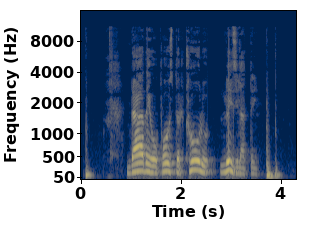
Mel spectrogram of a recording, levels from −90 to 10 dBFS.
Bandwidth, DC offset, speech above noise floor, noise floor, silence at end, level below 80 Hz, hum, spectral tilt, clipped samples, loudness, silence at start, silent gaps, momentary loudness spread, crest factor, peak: 11.5 kHz; under 0.1%; 31 dB; -52 dBFS; 0.3 s; -42 dBFS; none; -7.5 dB/octave; under 0.1%; -21 LUFS; 0.1 s; none; 19 LU; 18 dB; -6 dBFS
